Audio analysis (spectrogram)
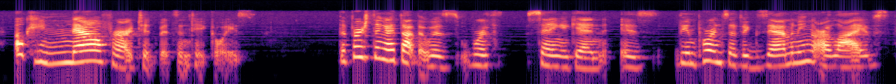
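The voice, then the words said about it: Sick, strained voice. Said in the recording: “my voice was not the best, and I did cough a few times... I had COVID. And I still do, so my voice isn't the greatest during this recording”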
